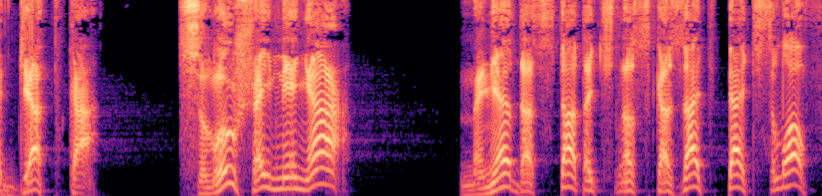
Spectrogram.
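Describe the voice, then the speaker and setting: Man playing a slow, scheming old gang boss. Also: low-pitched, no echo, studio quality, heavily acted. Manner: slow, drawn-out, theatrical delivery. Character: scheming old male gang boss, wheedling, vicious when crossed. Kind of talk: dramatised audiobook character.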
